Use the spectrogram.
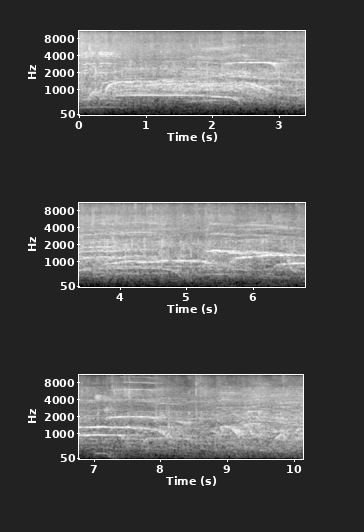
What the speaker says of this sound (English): Why don't you guys give her another big round of applause?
